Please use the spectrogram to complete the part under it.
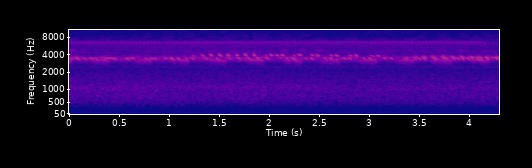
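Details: Bell crickets and crickets in Narita, Chiba Prefecture, Japan: bursts of high pulsed chirps recur every second or so above a continuous layer of thin insect trilling.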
